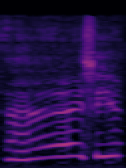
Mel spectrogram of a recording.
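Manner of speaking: high, soft, knowing tease; creepy i see you. Pretend. Host teasing a listening wrestling writer, soft and high. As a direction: let them know you're watching them.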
